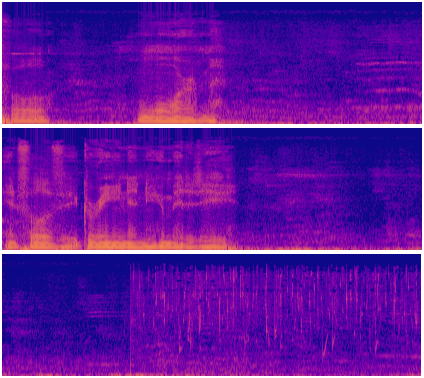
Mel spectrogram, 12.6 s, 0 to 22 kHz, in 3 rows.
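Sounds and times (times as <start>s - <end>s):
faint voices murmuring: 0.0s - 5.0s, 6.1s - 12.5s
speech: 0.1s - 0.6s, 1.4s - 2.3s, 4.2s - 6.6s
fountain water splashing and trickling at the Conservatory of Flowers in Golden Gate Park: 9.7s - 12.5s.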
